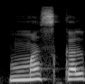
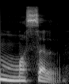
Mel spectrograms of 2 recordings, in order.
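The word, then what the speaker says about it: muscle: पर हम क्या करें मस्कल कभी भी पढ़ते हम पढ़ते हैं मसल मसल कर लें पत्ते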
